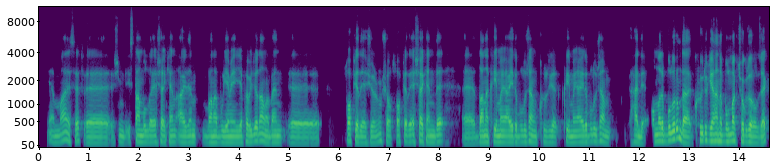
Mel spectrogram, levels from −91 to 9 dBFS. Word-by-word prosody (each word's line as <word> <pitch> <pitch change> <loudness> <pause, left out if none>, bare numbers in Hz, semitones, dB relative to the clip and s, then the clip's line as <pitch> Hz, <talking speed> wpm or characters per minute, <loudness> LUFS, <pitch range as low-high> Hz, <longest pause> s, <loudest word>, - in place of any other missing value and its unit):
Ya - - -7
maalesef, 115 +1 -2
eee, 95 -1 0
şimdi 100 -1 -6
İstanbul'da 105 0 0
yaşarken 105 0 -1
ailem 100 +1 0
bana 100 0 -1
bu 100 - -2
yemeği 100 0 +1
yapabiliyordu 110 +4 +1
ama 105 -6 +1
ben, 105 0 -2
eee, 90 -1 0 0.6
Sofya'da 115 -4 +2
yaşıyorum. 95 +5 -3
Şu - - -2
an - - -5
Sofya'da 105 +2 -1
yaşarken 105 -4 +1
de, 115 +1 +2 0.4
eee, 85 0 -2
dana 100 0 +3
kıymayı 100 -2 +1
ayrı 100 0 +2
bulacağım, 105 0 -1
kuzuya 100 -1 -4
kıymayı 100 -1 -1
ayrı 105 +1 +1
bulacağım. 115 -3 -2 0.4
Hani 100 -3 -1
onları 115 +1 +2
bulurum 150 +5 +5
da 95 -2 +4
kuyruk 130 0 0
yağını 120 -1 +4
bulmak 120 +2 +2
çok 110 -3 +1
zor 105 -1 +5
olacak. 95 0 0
105 Hz, 165 wpm, -23 LUFS, 100-115 Hz, 0.6 s, bulurum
